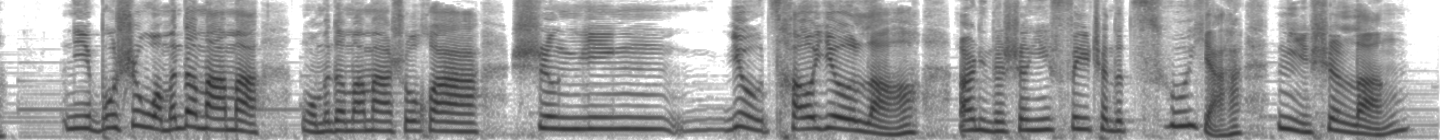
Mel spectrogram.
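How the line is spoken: Loud. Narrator (Chinese): 他们大声说

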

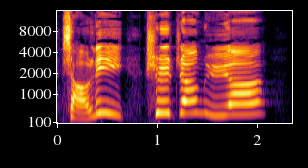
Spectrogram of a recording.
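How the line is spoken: Sudden loud father. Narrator (Chinese): 突然阿德的爸爸大声说

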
